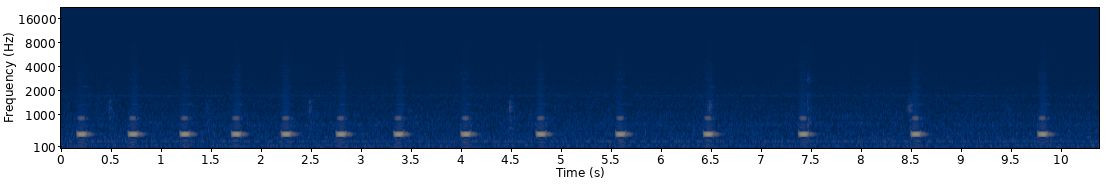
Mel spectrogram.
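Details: Educational fetal monitoring rhythm strip: repeated soft electronic beeps with uneven spacing, slowing partway through, averaging around 115 a minute; fetal heart rate monitoring rhythm.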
